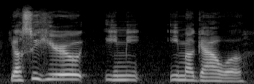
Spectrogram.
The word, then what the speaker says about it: Yasuhiro Imagawa: Oh yeah, Yasuhiro Imagawa. Yasuhiro Imagawa. Apologize for that, folks. I'm trying to still pronounce the names.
